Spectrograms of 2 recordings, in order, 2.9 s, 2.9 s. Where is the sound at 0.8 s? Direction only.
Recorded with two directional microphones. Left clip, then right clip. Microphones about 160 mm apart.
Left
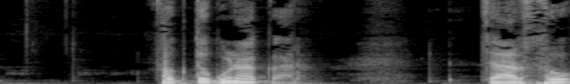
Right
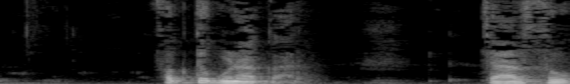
45° left (ahead or behind).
